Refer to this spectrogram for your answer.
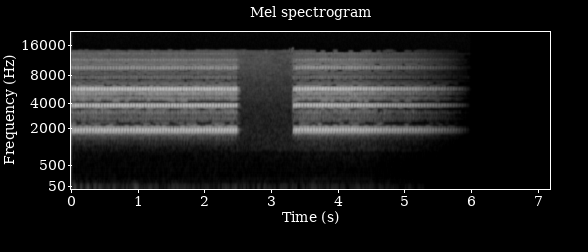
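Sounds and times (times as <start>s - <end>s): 
North American narrow-winged tree cricket trilling: 0.0s - 2.6s, 3.3s - 5.9s.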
